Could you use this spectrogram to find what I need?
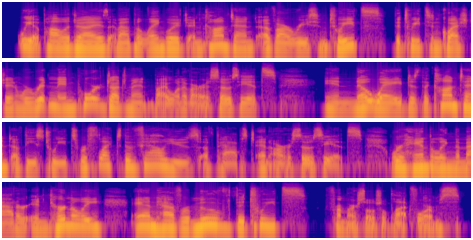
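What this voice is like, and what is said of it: Put-on voice reading a statement. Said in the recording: “I should change my voice for this. ... do your impersonation. ... voice effect that was.”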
